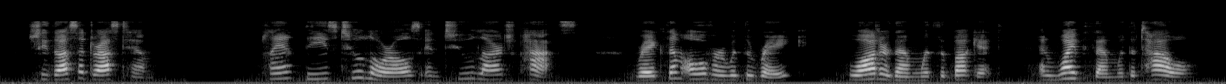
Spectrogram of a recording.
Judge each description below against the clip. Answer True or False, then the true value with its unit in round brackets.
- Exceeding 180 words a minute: False (140 wpm)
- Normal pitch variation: True (4.5 semitones)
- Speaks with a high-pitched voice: True (215 Hz)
